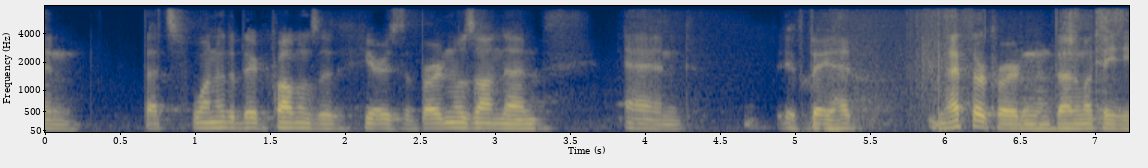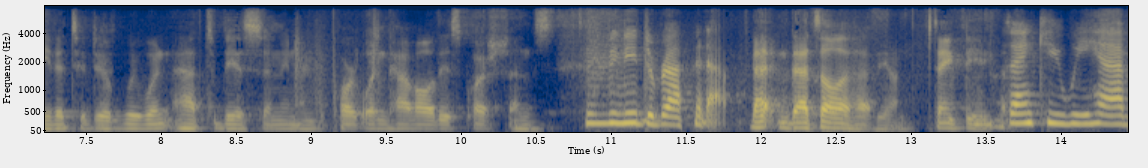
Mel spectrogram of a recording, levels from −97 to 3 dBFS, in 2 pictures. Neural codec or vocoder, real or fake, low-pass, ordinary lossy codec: codec, 16 kHz, 1 kbps, X-Codec, HuBERT features, trained on balanced general audio; fake; 7.2 kHz; AAC, 48 kbps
